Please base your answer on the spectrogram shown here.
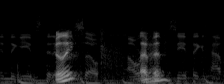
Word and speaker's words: Levain: Oh, it's pronounced Leven. Really? Leven?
